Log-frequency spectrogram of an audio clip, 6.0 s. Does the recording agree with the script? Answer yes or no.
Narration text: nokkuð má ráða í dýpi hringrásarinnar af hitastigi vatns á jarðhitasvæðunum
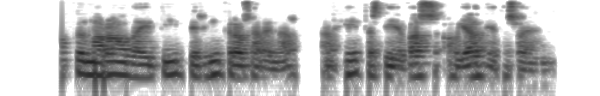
yes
